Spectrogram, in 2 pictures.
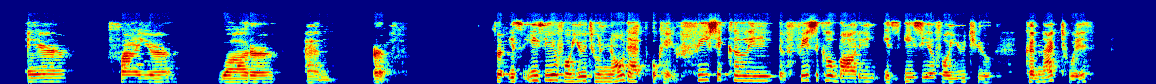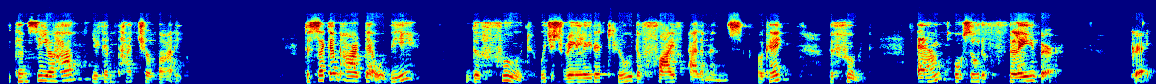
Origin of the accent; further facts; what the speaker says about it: Malaysia; I'm from Malaysia and I'm a yoga instructor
